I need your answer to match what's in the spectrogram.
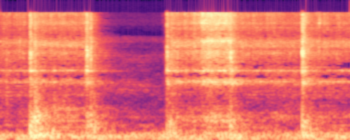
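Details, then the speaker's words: Club Car golf cart electric motor with a grinding noise, its bearing spun slowly by hand and compared with a new bearing: occasional dry clicks and short gritty rasps that come and go; a worn bearing. "let me give you a sound comparison to a new bearing so yeah you can tell that bearing is worn"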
